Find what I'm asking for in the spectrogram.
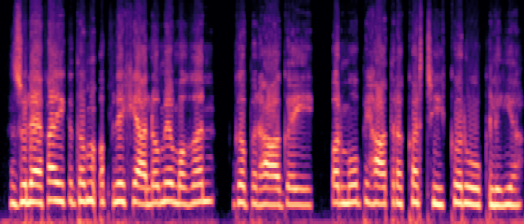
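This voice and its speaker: A woman narrating a romance novel in a steady reading voice. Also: high-pitched, no echo, clean studio sound. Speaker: story narrator.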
